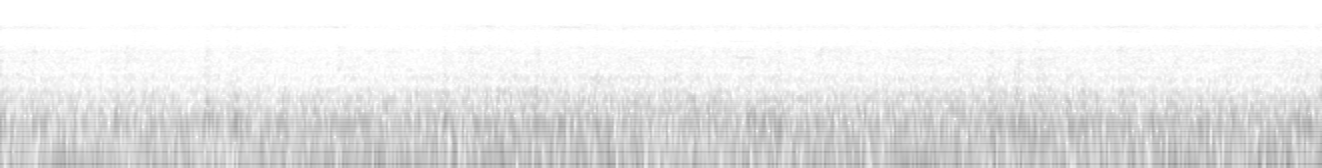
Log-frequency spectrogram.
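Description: Double-stack intermodal container cars rolling past on the rails in a continuous, steady low rumble.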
